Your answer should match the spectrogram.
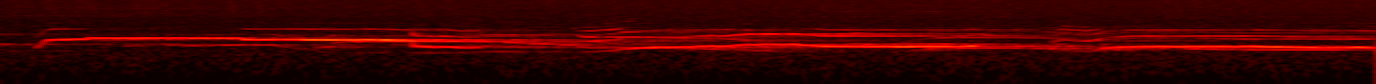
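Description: A chorus of howls: several long, wavering tones overlapping and gliding up and down in pitch, starting suddenly just after the start.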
